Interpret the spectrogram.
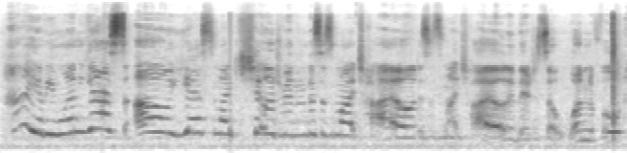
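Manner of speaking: very high, put-on sweet public voice; perfect-in-public mom. Mom showing off her children to other people, mock-perfect high voice. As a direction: gush in a high, fake show-off voice. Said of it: "perfect in public for other people".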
